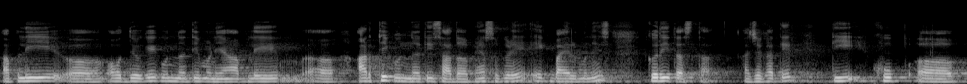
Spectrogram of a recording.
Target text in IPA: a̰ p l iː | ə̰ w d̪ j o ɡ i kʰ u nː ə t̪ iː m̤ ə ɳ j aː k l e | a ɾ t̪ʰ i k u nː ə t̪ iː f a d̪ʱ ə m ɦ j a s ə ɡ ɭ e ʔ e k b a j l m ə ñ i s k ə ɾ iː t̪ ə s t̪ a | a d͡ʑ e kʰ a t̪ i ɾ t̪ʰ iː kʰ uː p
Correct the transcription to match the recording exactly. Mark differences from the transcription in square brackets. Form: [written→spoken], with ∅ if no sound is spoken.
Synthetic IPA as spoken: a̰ p l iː | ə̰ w d̪ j o ɡ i [kʰ→k] u nː ə t̪ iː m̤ ə ɳ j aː [k→p] l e | a ɾ t̪ʰ i k u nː ə t̪ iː [f→s] a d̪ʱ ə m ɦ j a s ə ɡ ɭ e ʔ e k b a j l m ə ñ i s k ə ɾ iː t̪ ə s t̪ a | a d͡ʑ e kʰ a t̪ [i→iː] ɾ [t̪ʰ→t̪] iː kʰ uː p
